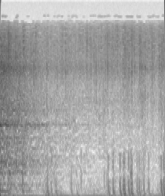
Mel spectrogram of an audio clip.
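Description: A deep bass note held and slowly dying away as a rap track ends, with faint scattered ticks above it.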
